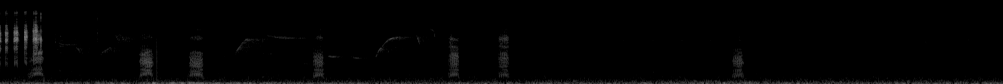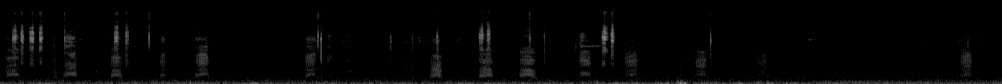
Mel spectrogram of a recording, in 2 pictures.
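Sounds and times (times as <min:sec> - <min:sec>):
short sharp bird calls: 0:00.0 - 0:05.2, 0:07.2 - 0:07.6, 0:10.1 - 0:12.2, 0:14.3 - 0:17.8.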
